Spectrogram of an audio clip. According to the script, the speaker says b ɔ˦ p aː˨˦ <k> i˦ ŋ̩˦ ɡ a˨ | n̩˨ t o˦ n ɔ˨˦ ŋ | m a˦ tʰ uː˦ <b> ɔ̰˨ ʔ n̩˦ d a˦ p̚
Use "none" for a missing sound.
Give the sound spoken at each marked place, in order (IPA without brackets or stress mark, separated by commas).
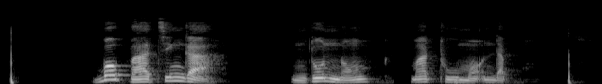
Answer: t, m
